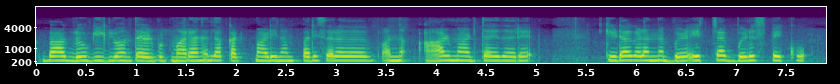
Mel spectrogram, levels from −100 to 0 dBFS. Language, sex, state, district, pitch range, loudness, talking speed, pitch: Kannada, female, Karnataka, Mysore, 255-270 Hz, -14 LUFS, 115 wpm, 265 Hz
